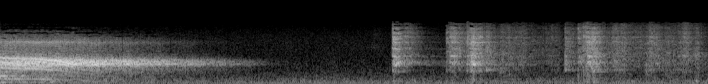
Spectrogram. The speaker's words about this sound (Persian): صدای طلاها که به هم میخورد خوشش میومد. سکه های طلا رو روی سر خودش بریخت و فریاد میکشید: طلا، طلا، طلا، چقدر خوبه طلا، طلا، طلا، طلا.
